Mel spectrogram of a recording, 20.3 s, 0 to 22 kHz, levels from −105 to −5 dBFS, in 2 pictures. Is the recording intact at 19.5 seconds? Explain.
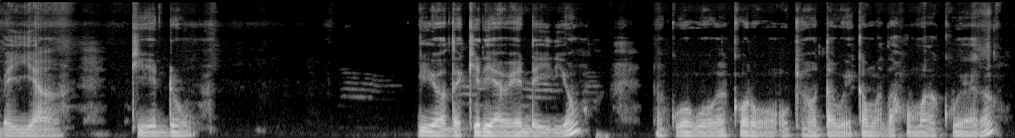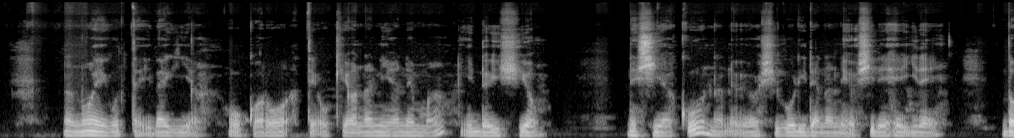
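Yes, the speech at 19.5 seconds comes through intact, with no dropout, click, distortion or other fault at that moment.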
